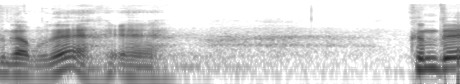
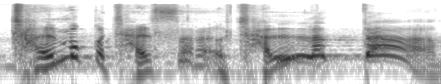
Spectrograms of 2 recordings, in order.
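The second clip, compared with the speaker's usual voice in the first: mocking scorn. Spitting insult at the street vendor.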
